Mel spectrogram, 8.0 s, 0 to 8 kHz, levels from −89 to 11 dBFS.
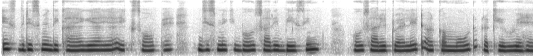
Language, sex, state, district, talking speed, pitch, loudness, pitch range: Hindi, female, Jharkhand, Deoghar, 165 wpm, 220 Hz, -14 LUFS, 205-230 Hz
